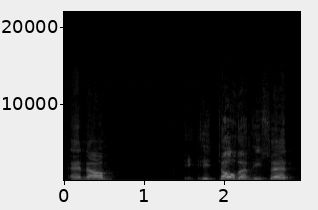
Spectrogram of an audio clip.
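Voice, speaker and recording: High-pitched preacher man, folksy. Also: slow. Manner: animated, swinging from quiet conversational asides to loud emphatic shouts. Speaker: senior pastor preaching. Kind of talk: Pentecostal-style sermon with storytelling.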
